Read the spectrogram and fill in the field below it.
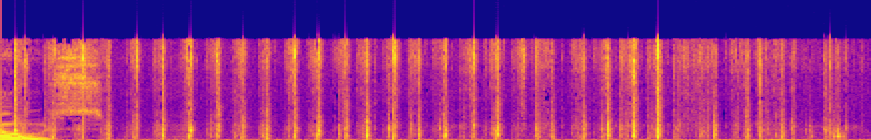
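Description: Cards shuffle and riffle with quick soft clicks.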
